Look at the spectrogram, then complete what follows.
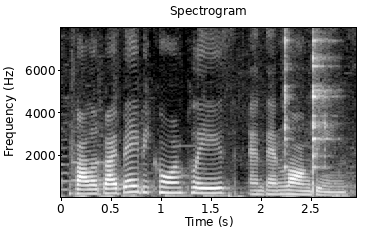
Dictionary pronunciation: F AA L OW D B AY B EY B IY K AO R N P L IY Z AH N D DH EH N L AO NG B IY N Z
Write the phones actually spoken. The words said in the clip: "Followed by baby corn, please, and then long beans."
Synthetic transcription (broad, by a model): F AA L OW D B AY B EY B IY K AO R N P L IY Z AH N DH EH N L AO NG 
